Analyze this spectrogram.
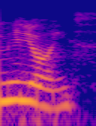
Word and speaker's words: milhões: Olha como que separa a sílaba em milhões.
